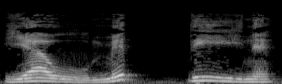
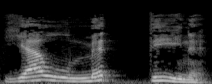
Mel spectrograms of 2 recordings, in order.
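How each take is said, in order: First: یوم الدین very slow, میم joined straight to the doubled دال; joined reading. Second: یوم الدین drawn out very slowly; slow recitation. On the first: Teacher gives the correct joined reading. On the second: Teacher models the third phrase slowly. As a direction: stretch out یوم الدین for the class. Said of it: "عبارت سوم رو دقت بفهمید". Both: Shown as a demonstration.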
